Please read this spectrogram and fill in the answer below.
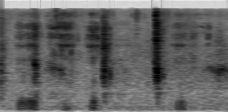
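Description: A French bulldog held close makes three short, low grunting sounds, with a few sharp clicks in between.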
